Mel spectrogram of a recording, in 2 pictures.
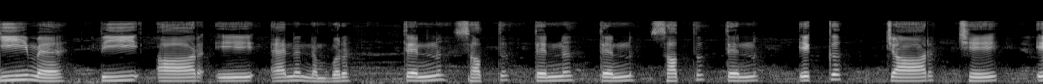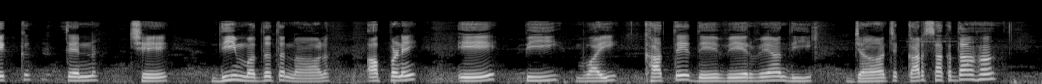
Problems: constant background noise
